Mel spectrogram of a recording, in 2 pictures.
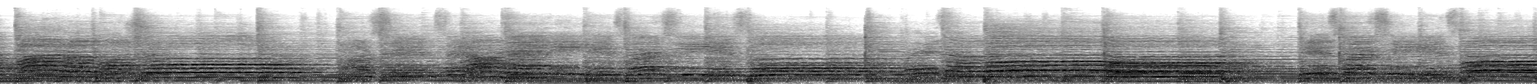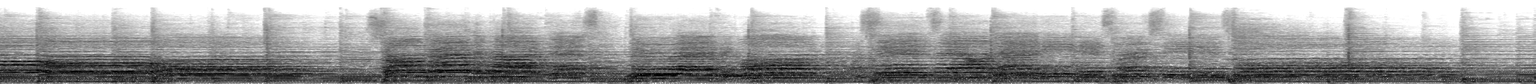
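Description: Church worship team and choir singing a gospel-style praise song together, with instrumental accompaniment, in sustained phrases a few seconds long.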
